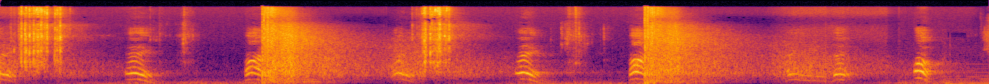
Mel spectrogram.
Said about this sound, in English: We honor their service. Ready. Aim. Fire.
